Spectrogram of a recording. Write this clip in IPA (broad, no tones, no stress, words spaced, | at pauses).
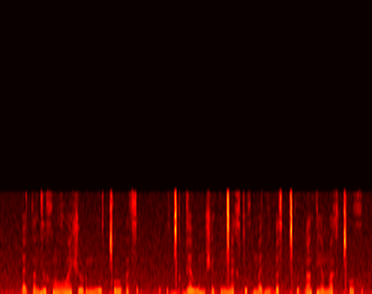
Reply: ɛtãdɯxũ ʁʷɛ̃ʃu ɽʏmvɯǀuʔə̃s | ʔɯɡ͡ǀɯɡɛvɯm ʃɛ̃tŋ͡ǀɛ̃xtux mɛdũɠəsǀʰɯ ɠãt jɛ̃mãxǀʰux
